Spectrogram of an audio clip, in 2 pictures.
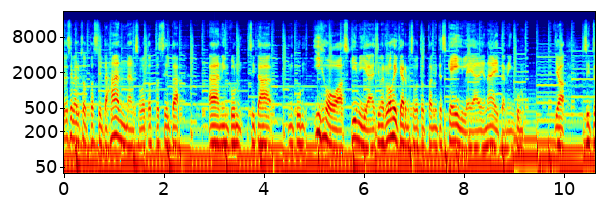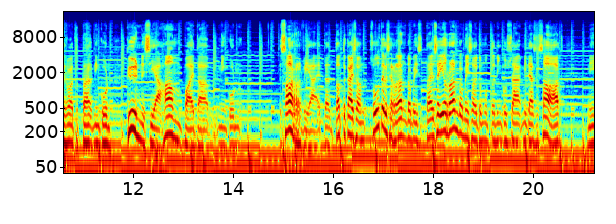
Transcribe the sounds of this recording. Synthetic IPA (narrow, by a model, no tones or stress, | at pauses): esimerkiksot̪ːɑːssilt̪æhænːænseʋoˑit̪ot̪ːɑːssilt̪æː | niŋkun | sit̪æ | niːŋkun | ihoɑskiniæesimerklohikærnyt̪seʋoˑit̪ot̪ːɑːnniːt̪æskeilejæjɑnæit̪æniːŋkun | jɑ | sit̪ːeseʋoˑit̪ot̪ːɑːniːŋkun | kynːsiæhɑmpˑɑˑit̪ɑ | niːŋkun | sɑrʋiɑet̪ːæt̪ot̪ːɑkɑiseonsuht̪elːˑiserrɑnt̪omist̪ɑijoseˑijˑoːrrɑnt̪omisoit̪omut̪ːɑniːŋkusæmit̪æsesɑːt̪ | ni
